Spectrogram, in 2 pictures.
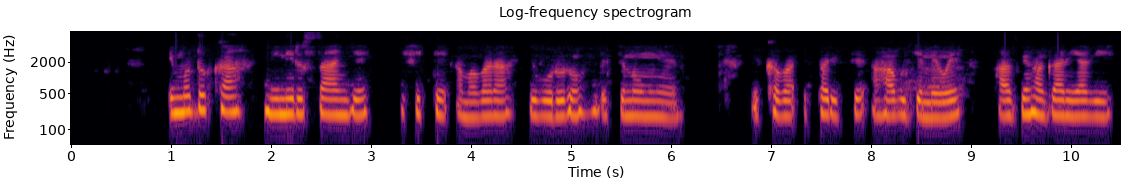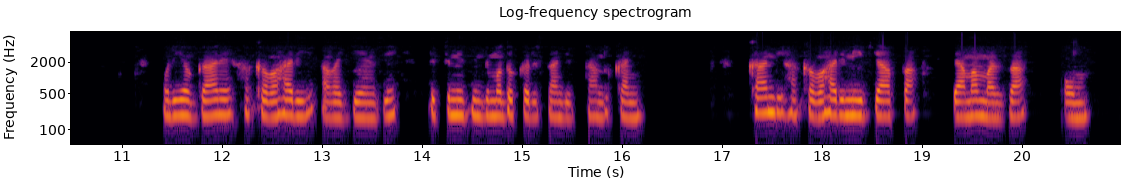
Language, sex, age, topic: Kinyarwanda, female, 18-24, government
